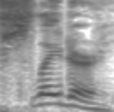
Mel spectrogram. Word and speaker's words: Schlueter: Seth Schlieder, you know how we remember how to pronounce his last name, which is spelled S-C-H-L-U-E-T-E-R. You remember that it's like pumpkin eater.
